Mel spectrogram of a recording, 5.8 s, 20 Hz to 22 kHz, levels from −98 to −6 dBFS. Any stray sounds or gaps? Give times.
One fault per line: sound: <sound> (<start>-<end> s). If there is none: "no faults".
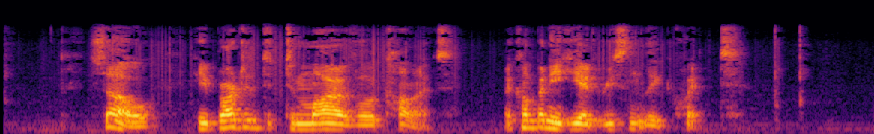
no faults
